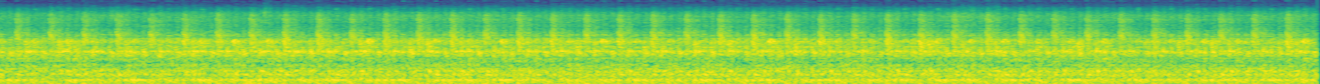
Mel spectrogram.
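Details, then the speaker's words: Unexplained engine knock at idle: sharp metallic tapping about three per second over smooth running; sounds like a connecting-rod knock, but the owner says the rods were opened and checked, so the source is unknown. "Стук похож на шатунный, но это не шатунный нифига, потому что шатуны я себе скрывал, смотрел."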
